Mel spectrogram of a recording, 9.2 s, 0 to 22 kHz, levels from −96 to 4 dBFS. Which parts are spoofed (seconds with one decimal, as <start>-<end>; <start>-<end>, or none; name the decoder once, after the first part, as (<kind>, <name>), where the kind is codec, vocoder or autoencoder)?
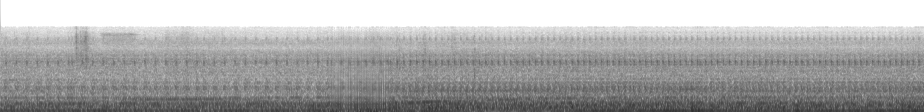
3.3-3.9 (vocoder, Vocos)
